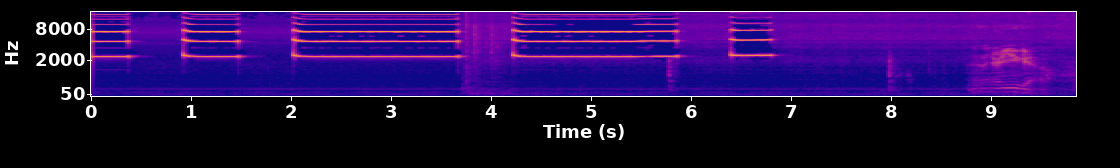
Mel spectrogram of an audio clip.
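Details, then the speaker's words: Xantrex Prosine 1800 inverter on a DIY six-module Nissan Leaf battery pack: loud steady high beeps in long irregular bursts as input drops to about 20 V, the inverter entering low-battery shutdown. "so just went into a shutdown okay 16 6 low battery"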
